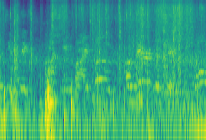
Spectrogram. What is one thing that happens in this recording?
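Cellophane wrapping crinkles as it is torn off a box.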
